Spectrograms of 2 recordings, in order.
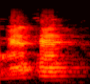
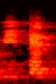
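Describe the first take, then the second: First: It is said in the Hindi style. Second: It is said in the English style. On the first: "Hindi pronounce करते हैं तो मेथेन" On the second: "English pronounce करते हैं तो मीथेन"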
